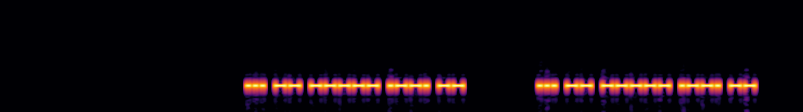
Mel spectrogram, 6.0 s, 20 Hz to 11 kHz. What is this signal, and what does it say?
Morse code, heard as a keyed tone, about 42 wpm, 700 Hz. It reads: SM0PM SM0PM
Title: DXCC-100 Call Signs - 5 Characters - Repeated 2x - 45wpm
